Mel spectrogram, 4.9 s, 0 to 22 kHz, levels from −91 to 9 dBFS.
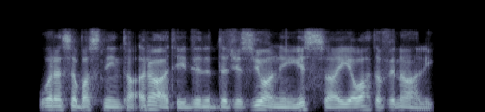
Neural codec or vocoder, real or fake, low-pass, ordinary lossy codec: codec, 16 kHz, 6 kbps, DAC; fake; 7.2 kHz; Opus, 24 kbps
